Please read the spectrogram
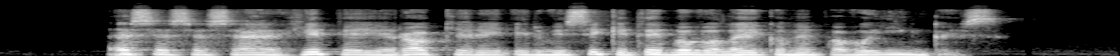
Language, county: Lithuanian, Utena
